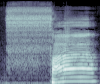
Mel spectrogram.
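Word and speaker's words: ف: এই 2 দাঁত এই ঠোঁটের মধ্যে লেগে যাবে, হ্যাঁ। এটা হলো 14 নম্বর মাখরাজ। এবার লক্ষ্য করুন, এই যে দাঁত দেখা যাচ্ছে। ওই যে আলিফ বলার সময় আমরা যে প্র্যাকটিসটা করেছিলাম, আলিফ মানে শেষে ফা ছিল, ফা, ফা, একালি পরিমাণ লম্বা, ফা। এভাবে বারবার বাতাসটা দাঁত এখানে লাগাইছেন, ফা, ঠোঁট লাগাইলে আর ফা হবে না, হ্যাঁ। এরকম করলে ফা বলতে পারবেন না।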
